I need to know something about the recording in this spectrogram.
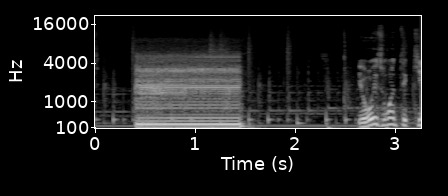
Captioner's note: buzzer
